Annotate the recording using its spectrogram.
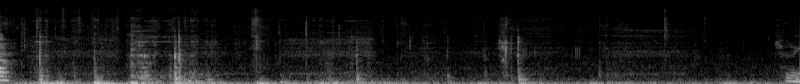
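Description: Light metal clicks and knocks of a C-frame ball joint press being set over a U-joint and its screw turned to press the new bearing caps into an axle shaft yoke. The clicks are denser in the first couple of seconds and thin out after.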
